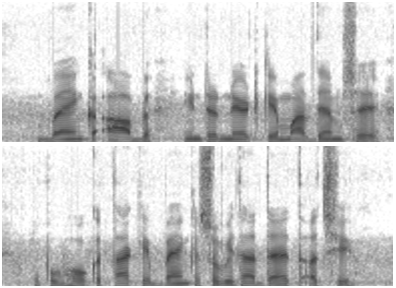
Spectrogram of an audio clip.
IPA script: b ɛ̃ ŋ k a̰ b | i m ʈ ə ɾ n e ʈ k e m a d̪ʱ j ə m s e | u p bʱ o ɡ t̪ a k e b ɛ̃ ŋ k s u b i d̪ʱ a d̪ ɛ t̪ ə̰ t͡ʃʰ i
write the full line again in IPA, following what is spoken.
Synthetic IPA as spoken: b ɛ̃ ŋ k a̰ b | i ɳ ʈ ə ɾ n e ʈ k e m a d̪ʱ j ə m s e | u p bʱ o ɡ t̪ a k e b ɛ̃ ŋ k s u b i d̪ʱ a d̪ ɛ t̪ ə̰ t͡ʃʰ i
